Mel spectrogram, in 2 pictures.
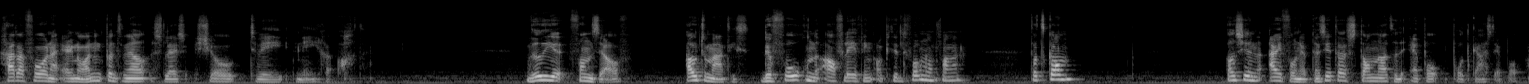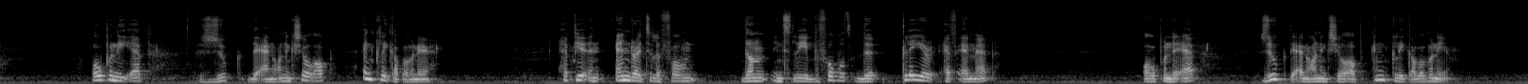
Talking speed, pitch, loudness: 130 wpm, 135 Hz, -27 LUFS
